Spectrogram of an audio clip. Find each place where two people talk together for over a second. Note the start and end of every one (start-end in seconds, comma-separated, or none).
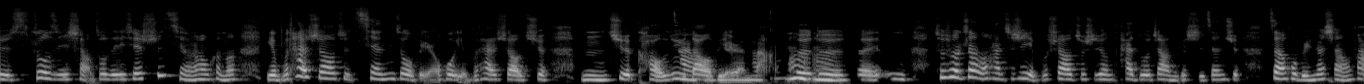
6.7-8.5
